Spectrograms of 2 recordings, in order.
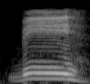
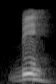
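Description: First: The short i vowel is stretched into 'ee'. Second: The short i vowel is kept short. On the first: The speaker calls it wrong. "يعني نجعل ياء قبلها" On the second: The speaker calls it right. "من غير مبالغة"

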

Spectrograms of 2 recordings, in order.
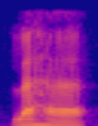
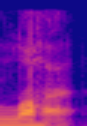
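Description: First: The l sound is light and thin. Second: The l sound is heavy and thickened. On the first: The speaker calls it right. "لا مرققة" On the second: The speaker calls it wrong. "لا تقل لها"

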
